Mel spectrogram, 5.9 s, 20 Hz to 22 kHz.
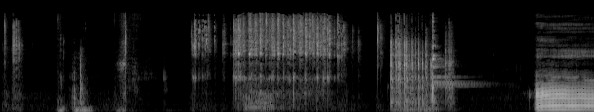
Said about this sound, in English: Roll 5 dice.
